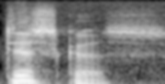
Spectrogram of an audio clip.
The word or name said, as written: DISCUS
